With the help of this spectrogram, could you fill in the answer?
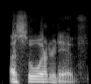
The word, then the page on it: assortative: American English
